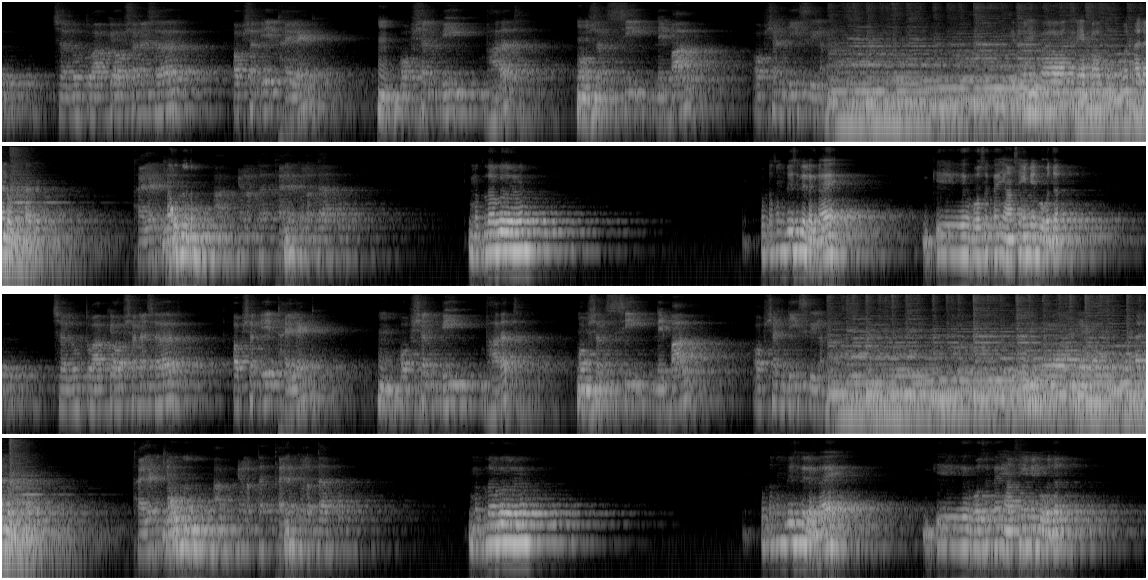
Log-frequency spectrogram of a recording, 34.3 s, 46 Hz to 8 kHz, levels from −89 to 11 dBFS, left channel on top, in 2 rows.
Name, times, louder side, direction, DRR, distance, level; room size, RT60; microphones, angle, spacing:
voice 1, 0.8-2.6 3.5-4.6 6.0-6.9 7.2-7.8 8.6-10.3 11.3-12.6 19.1-19.8 20.3-22.3, right 1 dB, 35° right, -2 dB, 0.5 m, -38 dB
voice 2, 5.6-6.0 8.6-8.9 15.1-17.7 19.6-20.3 21.4-21.5 24.2-25.1 28.6-29.7 31.0-33.1, left 2 dB, 75° left, 6 dB, 0.4 m, -27 dB
sound 1, 12.4-17.7, right 1 dB, 80° right, 0.7 m, -30 dB
6.9 x 6.6 x 2.3 m, 2.1 s
head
